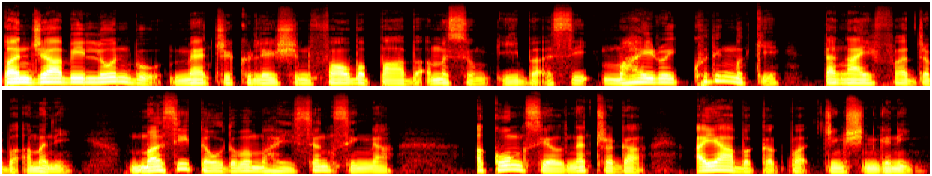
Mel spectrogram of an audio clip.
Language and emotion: Manipuri, neutral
